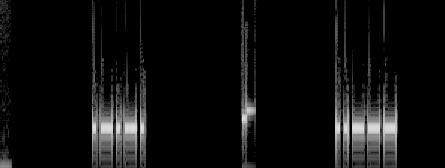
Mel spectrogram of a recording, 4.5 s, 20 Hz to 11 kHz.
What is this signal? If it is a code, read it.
Morse code, heard as a keyed tone, about 30 wpm, 700 Hz. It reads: <AR> 2
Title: Single Character (Letter:Number:Punctuation:Prosign) Alt 30wpm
